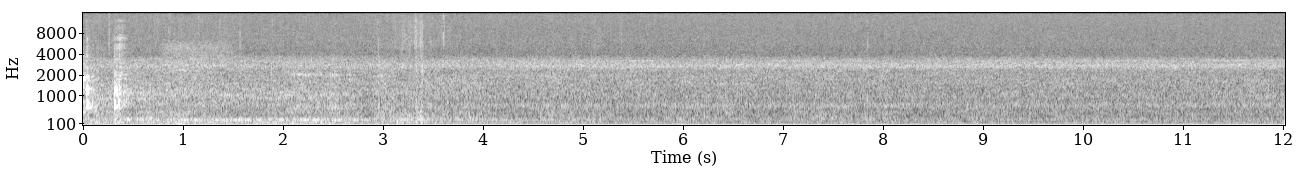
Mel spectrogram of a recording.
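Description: Steady hiss of background noise at an even level throughout, with a small click just after the start and a faint low hum in the first couple of seconds.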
